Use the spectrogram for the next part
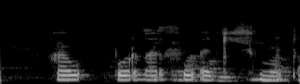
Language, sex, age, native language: Icelandic, male, 6, Polish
